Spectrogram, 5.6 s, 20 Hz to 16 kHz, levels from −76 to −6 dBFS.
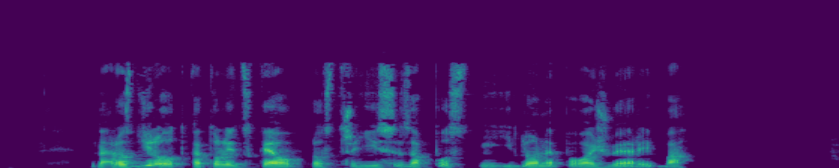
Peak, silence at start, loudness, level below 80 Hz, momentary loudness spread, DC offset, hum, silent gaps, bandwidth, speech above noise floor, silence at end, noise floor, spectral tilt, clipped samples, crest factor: -6 dBFS; 0.6 s; -26 LUFS; -68 dBFS; 10 LU; under 0.1%; none; none; 10.5 kHz; over 64 dB; 1 s; under -90 dBFS; -4 dB/octave; under 0.1%; 22 dB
